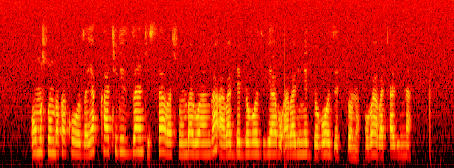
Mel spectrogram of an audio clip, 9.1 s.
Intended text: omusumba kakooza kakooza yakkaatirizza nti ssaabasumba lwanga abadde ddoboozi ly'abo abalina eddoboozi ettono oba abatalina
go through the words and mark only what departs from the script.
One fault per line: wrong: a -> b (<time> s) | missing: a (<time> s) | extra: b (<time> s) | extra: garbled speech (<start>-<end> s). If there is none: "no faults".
missing: kakooza (1.7 s)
